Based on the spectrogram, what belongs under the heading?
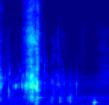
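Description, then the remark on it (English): Someone takes a quick, wet sip of water, a brief slurping hiss followed by a soft low gulp, all fairly quiet with no talking. “I'm going to do this after I take a drink of water.”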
